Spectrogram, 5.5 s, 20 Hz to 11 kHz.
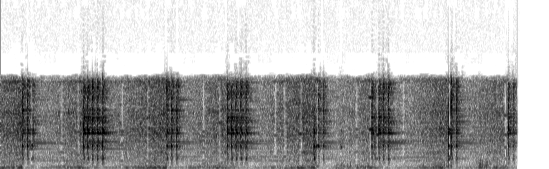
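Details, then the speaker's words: Suspension ball joint creaking in rhythmic bursts about every 0.7 seconds from stick-slip; light vibration in the joint is amplified by connected parts to produce the sound – ball joint creak. "Sebenarnya bunyi merekek ini tidak berlaku secara langsung di dalam sambungan. Getaran ringan berlaku terlebih dahulu pada sambungan dan getaran itu diperkuat dalam bahagian yang bersambung menghasilkan bunyi."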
